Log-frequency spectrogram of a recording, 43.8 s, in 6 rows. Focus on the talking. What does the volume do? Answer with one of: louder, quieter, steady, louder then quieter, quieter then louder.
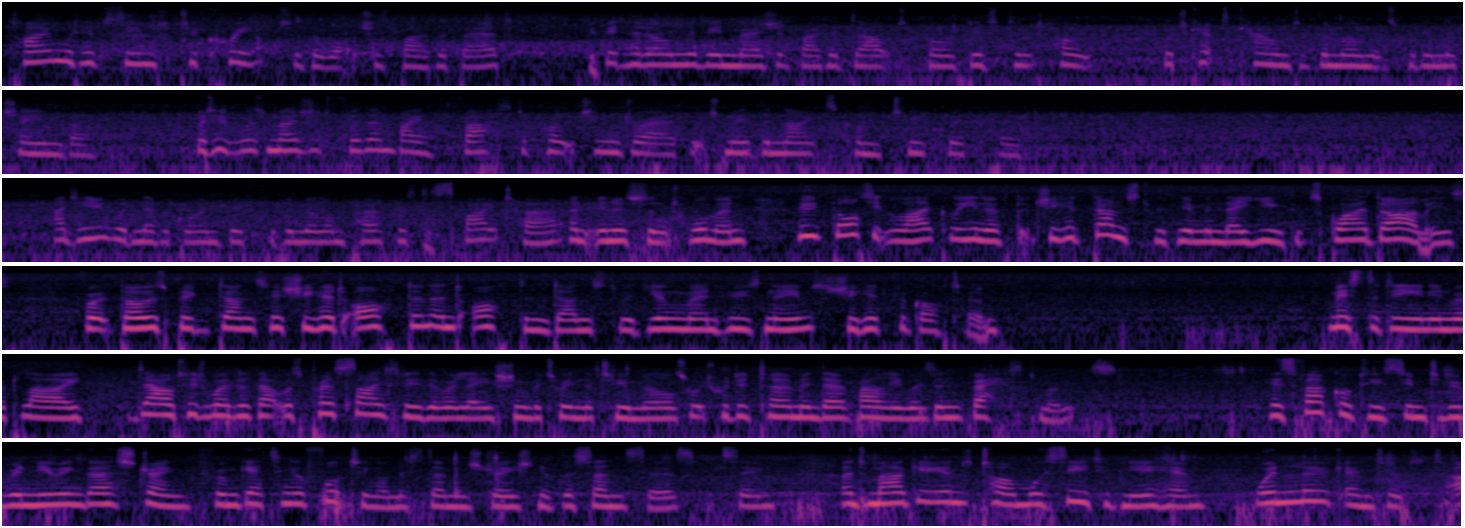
louder.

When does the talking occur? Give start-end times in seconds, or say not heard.
0.0-12.6, 14.8-26.9, 28.6-34.8, 35.5-43.7.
